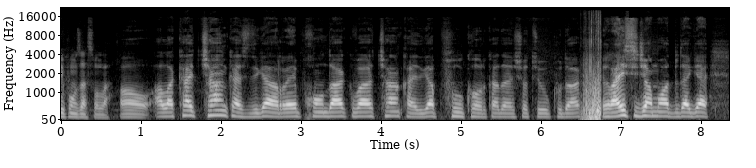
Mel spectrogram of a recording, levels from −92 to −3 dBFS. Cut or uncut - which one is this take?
cut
